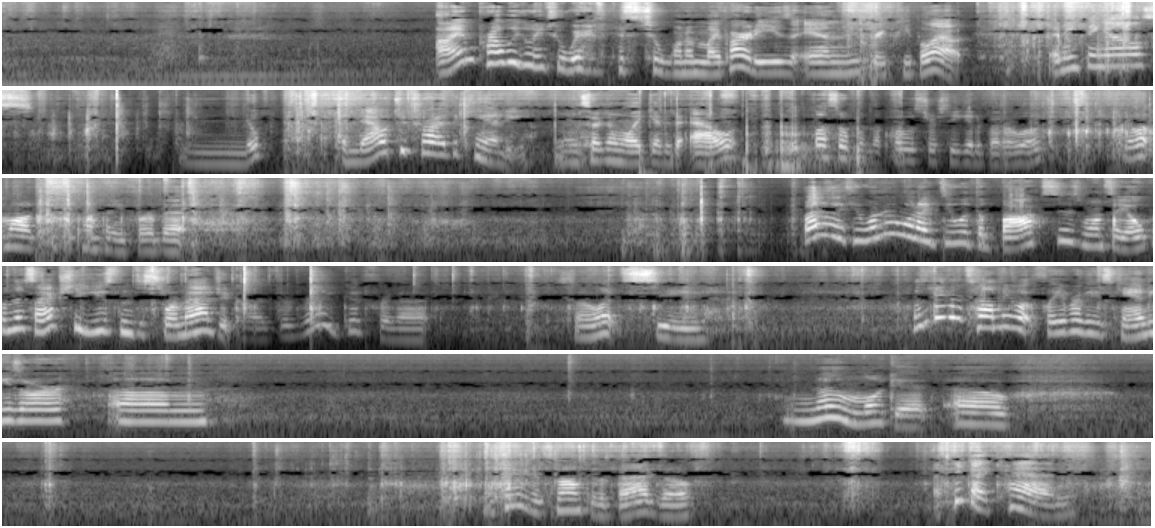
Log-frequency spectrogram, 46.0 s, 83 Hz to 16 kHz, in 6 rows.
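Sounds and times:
packaging crinkling and rustling: 5.5s - 18.7s, 19.4s - 20.7s, 23.8s - 29.7s, 38.5s - 38.9s, 40.0s - 46.0s.

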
